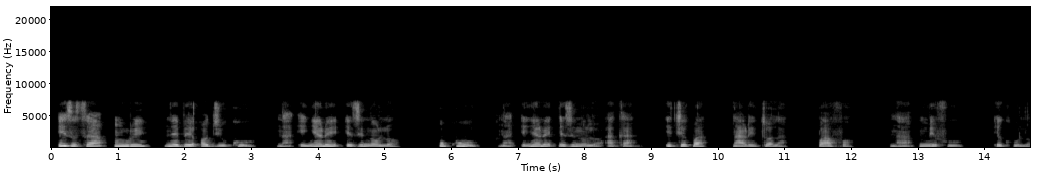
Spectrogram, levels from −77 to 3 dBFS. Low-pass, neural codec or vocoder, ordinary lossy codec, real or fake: 7.2 kHz; none; none; real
